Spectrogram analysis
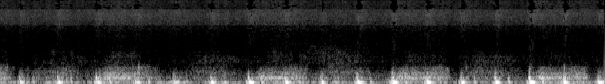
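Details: Self-auscultation of own chest with a stethoscope: regular, steady heartbeat thumps overlaid by loud, fast, heavy breathing whooshes; heart sounds with breath sounds.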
